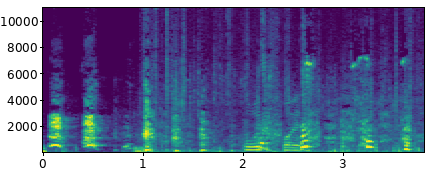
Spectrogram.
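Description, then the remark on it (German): A female German Wachtelhund (German spaniel) whines eagerly in excitement about going out, a string of high, wavering cries that rise and fall in quick succession, with faint rustling and breathy sounds between them. “Das ist ein deutscher Wachtel hier.”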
